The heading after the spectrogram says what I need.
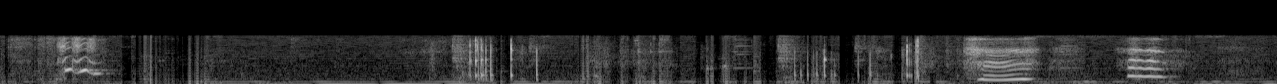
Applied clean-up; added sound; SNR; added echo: none; Squeak; 13 dB; none.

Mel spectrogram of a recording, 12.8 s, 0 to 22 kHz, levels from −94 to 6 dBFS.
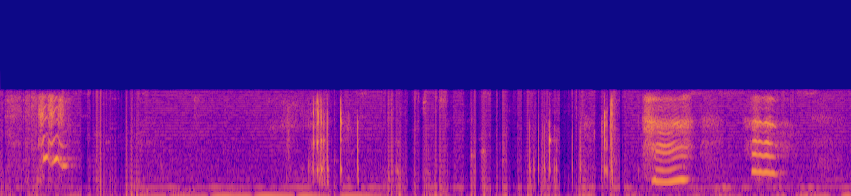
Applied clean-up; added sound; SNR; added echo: none; none; none; none.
